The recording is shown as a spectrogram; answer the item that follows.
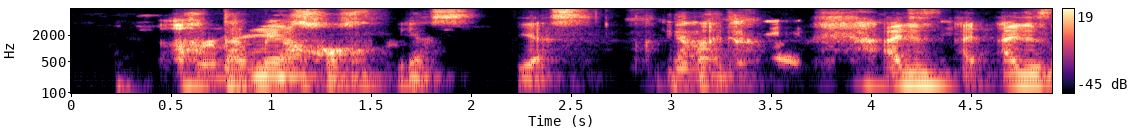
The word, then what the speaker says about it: Bermejo: Bermejo. Oh, Bermejo.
